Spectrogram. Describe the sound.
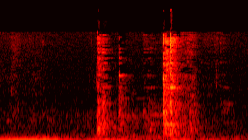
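A frying pan is handled in a home kitchen during cooking, giving two brief metallic clanks and scrapes over a low background hum.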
